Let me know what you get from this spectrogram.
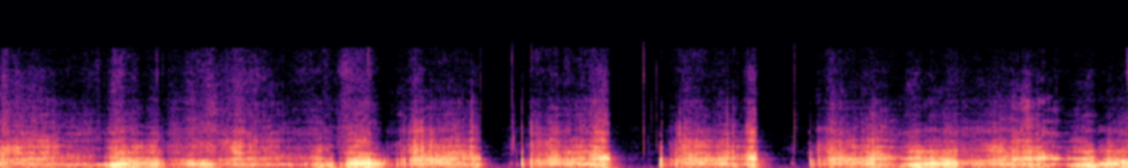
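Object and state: Cardboard jewelry box.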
